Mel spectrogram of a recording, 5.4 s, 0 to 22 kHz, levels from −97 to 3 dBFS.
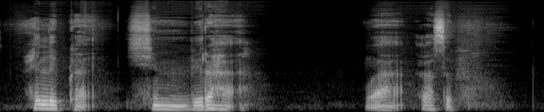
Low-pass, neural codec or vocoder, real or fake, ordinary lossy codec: none; vocoder, 44.1 kHz, 128 mel bands every 512 samples, BigVGAN v2; fake; none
